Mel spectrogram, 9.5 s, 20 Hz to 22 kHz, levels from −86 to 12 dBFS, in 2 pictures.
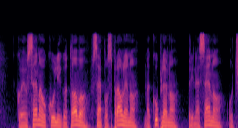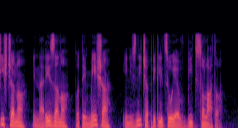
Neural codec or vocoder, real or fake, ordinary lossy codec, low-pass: none; real; none; 7.2 kHz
